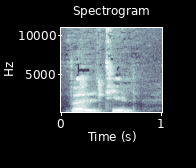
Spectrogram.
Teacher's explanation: with the inversion, makes us hear the T on the end of veulent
